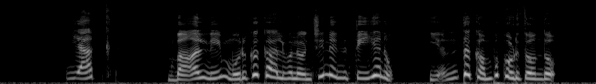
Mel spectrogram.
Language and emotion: Telugu, disgusted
